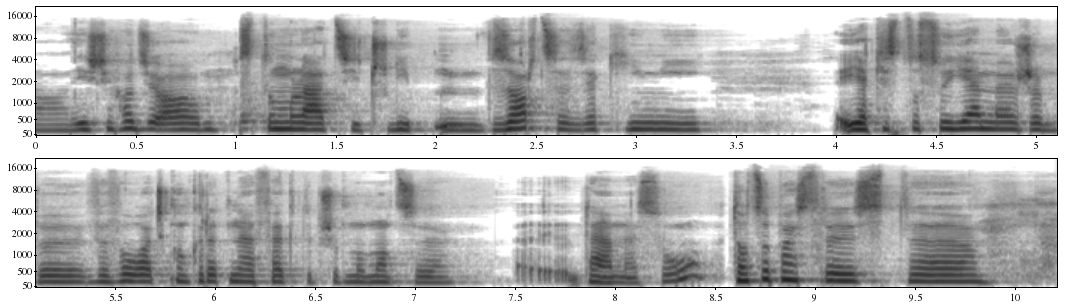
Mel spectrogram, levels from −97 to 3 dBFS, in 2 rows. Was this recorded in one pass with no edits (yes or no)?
no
